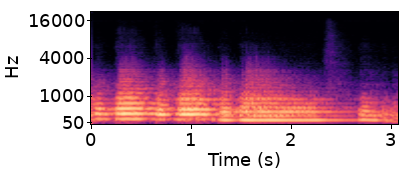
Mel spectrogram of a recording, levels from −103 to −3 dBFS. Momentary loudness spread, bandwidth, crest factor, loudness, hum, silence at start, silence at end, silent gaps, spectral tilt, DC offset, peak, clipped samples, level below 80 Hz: 11 LU; 3.4 kHz; 14 dB; -16 LUFS; none; 0 s; 0 s; none; -13 dB/octave; under 0.1%; -2 dBFS; under 0.1%; -56 dBFS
